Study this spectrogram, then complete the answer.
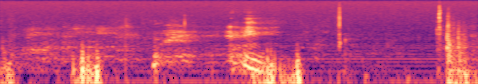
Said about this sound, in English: But I'm going to shut this door.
